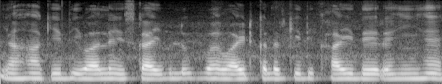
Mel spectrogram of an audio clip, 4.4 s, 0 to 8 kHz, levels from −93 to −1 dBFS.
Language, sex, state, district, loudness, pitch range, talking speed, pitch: Hindi, male, Uttar Pradesh, Lalitpur, -16 LUFS, 130-140 Hz, 175 wpm, 135 Hz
